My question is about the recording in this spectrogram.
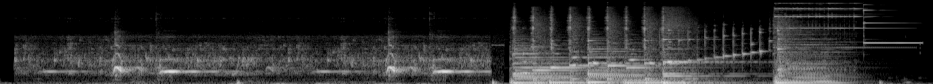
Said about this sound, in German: Wenn du den Einspieler queuen würdest, spielen wir eine Runde Kuckuckskind.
